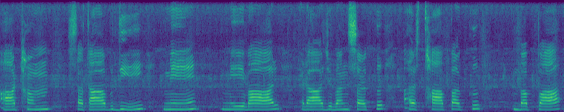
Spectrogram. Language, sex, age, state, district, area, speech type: Maithili, female, 60+, Bihar, Madhubani, rural, read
